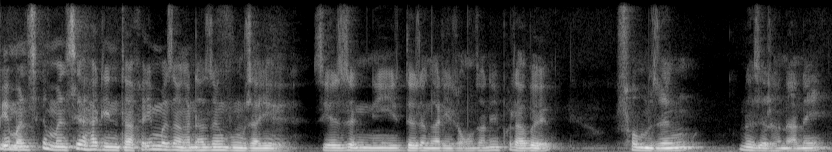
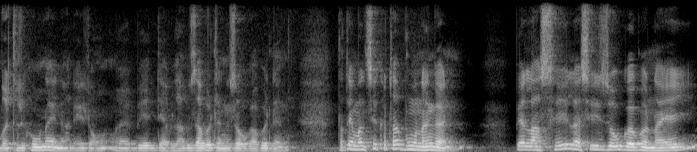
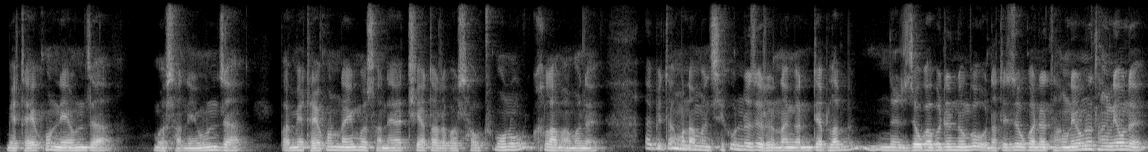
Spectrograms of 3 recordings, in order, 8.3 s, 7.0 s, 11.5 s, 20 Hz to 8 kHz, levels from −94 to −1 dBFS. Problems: none marked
